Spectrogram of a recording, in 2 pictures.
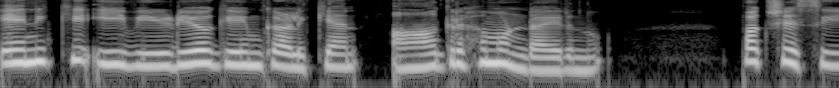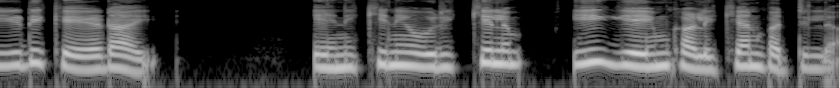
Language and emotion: Malayalam, sad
